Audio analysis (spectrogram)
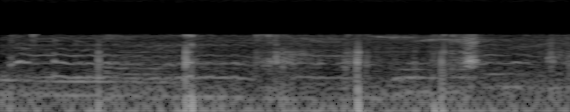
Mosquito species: mosquito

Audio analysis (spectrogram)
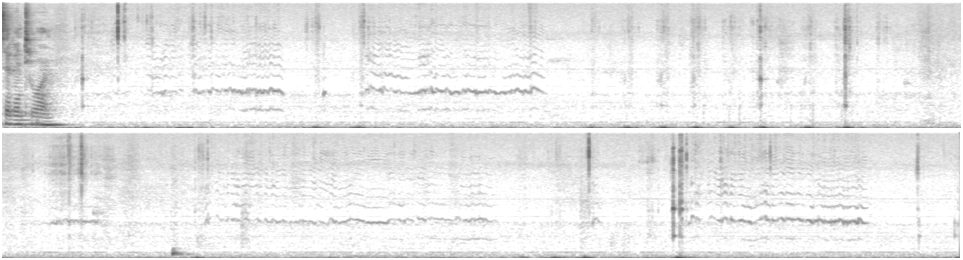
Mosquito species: Anopheles arabiensis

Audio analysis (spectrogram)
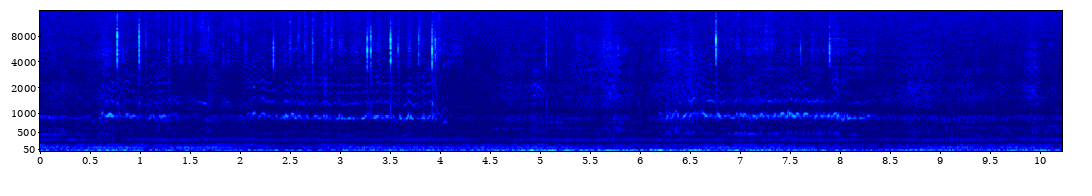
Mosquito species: Anopheles arabiensis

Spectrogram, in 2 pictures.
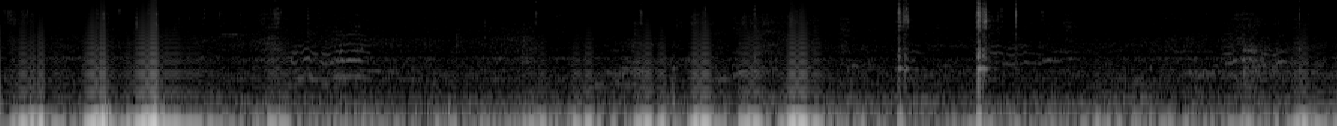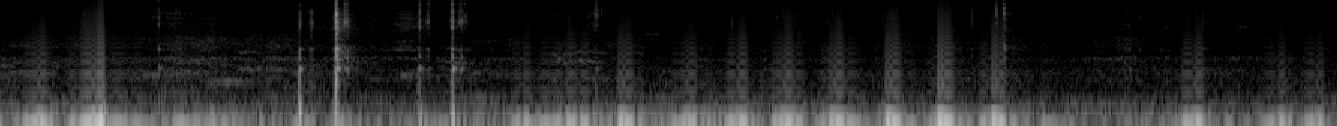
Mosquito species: Anopheles squamosus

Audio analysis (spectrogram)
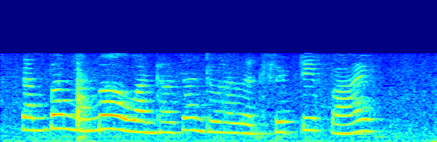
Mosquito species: no mosquito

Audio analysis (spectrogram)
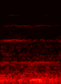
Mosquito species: Aedes albopictus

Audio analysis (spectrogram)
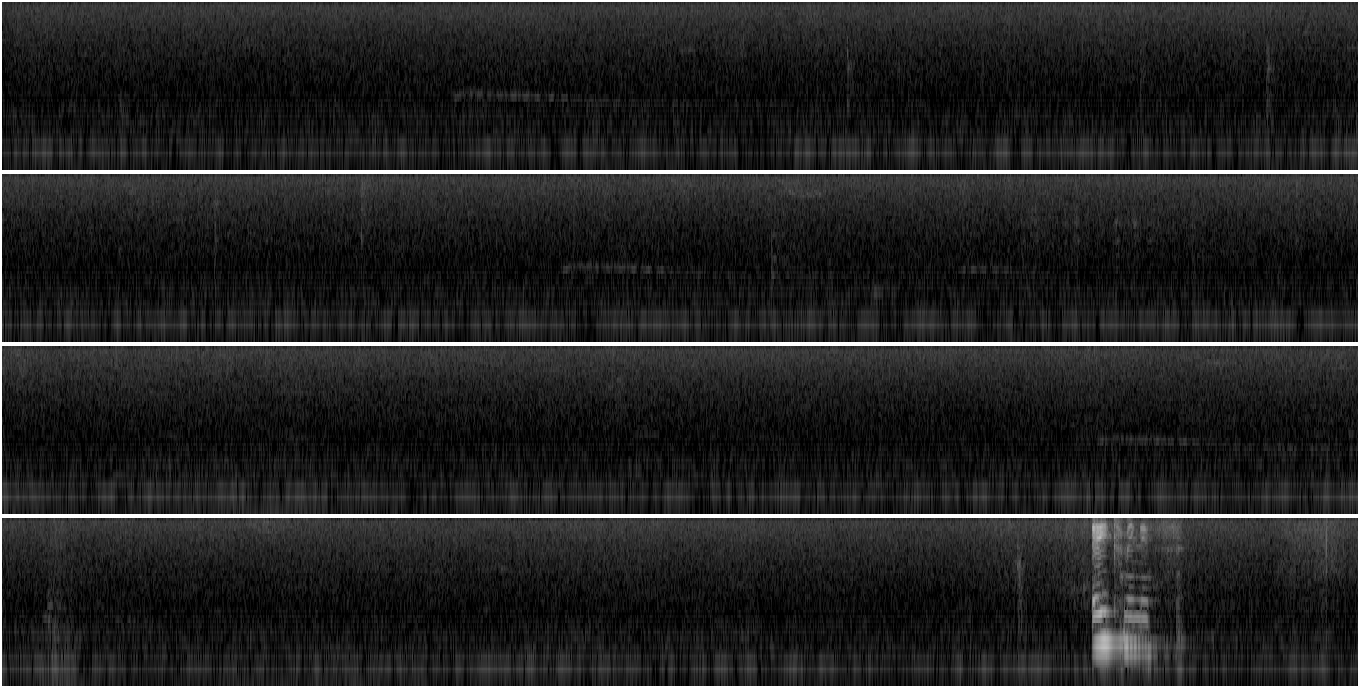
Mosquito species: no mosquito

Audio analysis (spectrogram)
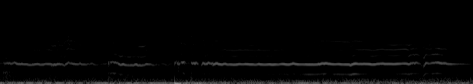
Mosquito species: mosquito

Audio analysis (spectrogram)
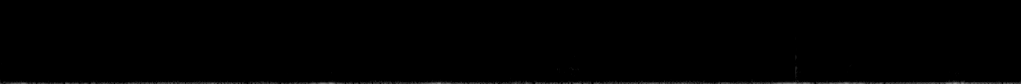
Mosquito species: Anopheles funestus s.s.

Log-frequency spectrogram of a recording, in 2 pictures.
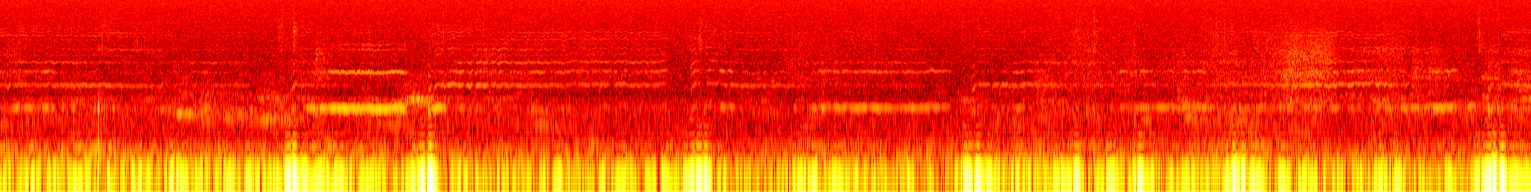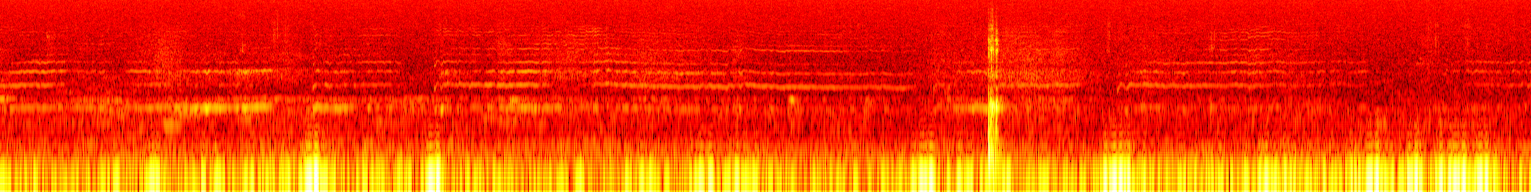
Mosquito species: Anopheles funestus s.l.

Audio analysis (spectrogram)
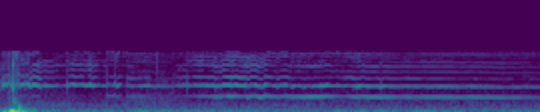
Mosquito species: mosquito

